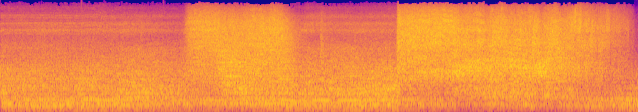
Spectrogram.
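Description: Handheld gas torch hissing as its jet flame sets a cardboard box on fire, the hiss growing louder about four seconds in and again from about eight seconds to the end.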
